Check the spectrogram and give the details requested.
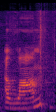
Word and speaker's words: lame: So you can use a serrated knife is a really good thing for this, but I also have something called a lame, is how you say it, and that is the razor that bakers use to put the scores in their bread.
